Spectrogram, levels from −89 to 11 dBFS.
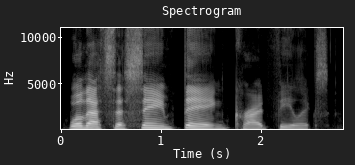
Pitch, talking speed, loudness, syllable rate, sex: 200 Hz, 150 wpm, -20 LUFS, 3.2 syllables/s, female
